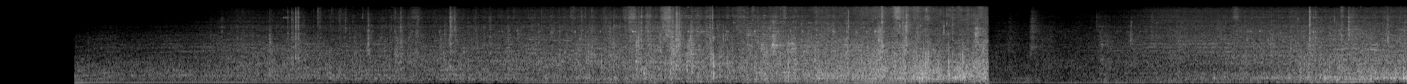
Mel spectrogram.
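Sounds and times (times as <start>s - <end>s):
car engine running: 0.8s - 14.0s
clicks and rattles: 2.6s - 10.4s, 12.9s - 14.0s.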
